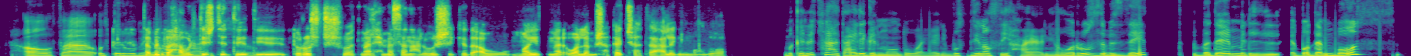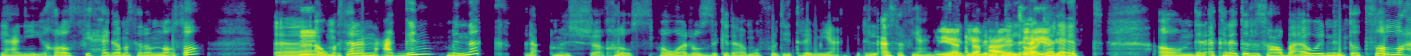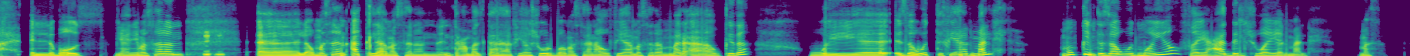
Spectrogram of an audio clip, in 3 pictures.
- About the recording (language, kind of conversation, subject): Arabic, podcast, إيه اللي بيمثّله لك الطبخ أو إنك تجرّب وصفات جديدة؟
- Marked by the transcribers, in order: tapping; "دام" said as "بدام"; "ما دام" said as "بدام"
